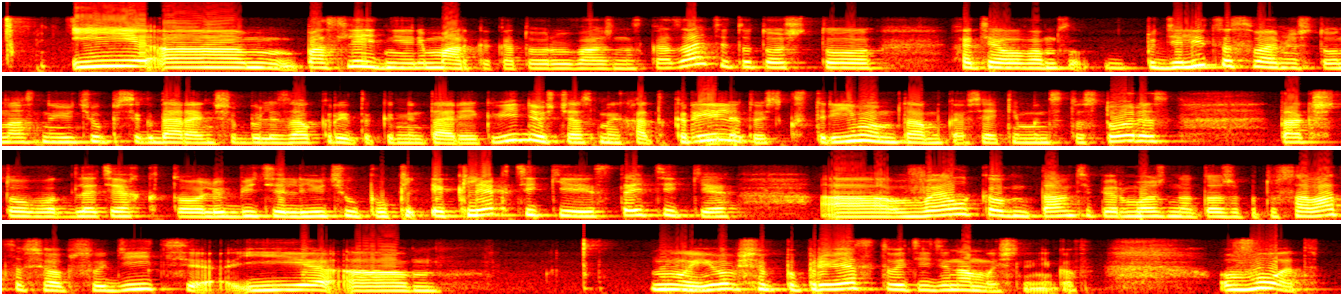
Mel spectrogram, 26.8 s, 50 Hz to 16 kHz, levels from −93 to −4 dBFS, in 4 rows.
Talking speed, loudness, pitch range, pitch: 150 wpm, -11 LUFS, 185-230 Hz, 205 Hz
